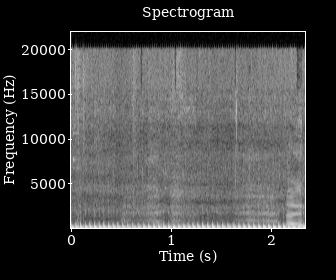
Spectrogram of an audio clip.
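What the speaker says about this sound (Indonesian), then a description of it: "Motornya motor apa itu? Bebek." An underbone motorcycle taxi passes close on a mountain trail up Mount Rinjani, its small engine loud, with a rapid, even putter and some rattling clatter.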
